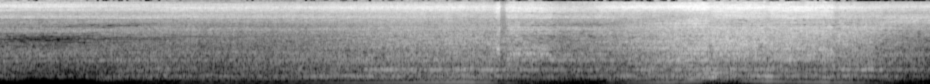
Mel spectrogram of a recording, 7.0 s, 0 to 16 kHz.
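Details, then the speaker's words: 2006 Maruti Suzuki Swift petrol with injector misfire complaint, after fourth-cylinder injector wiring fixed and taped: two free revs with clean even note heard at the silencer, no stumble; firing smooth, check light remaining, oxygen sensor suspected. "Firing बिल्कुल smooth हो गया। आपको silencer में दिखाता हूँ एक बार। ये देखिए बिल्कुल स्मूथ आवाज़ आ रहा है।"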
